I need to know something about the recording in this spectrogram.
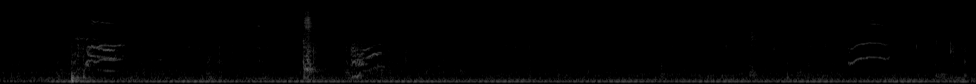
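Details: Kittens giving brief, soft mews: one early, one after a sharp knock, and a clearer curving mew near the end, all over a prominent low electrical hum and scattered clicks.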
